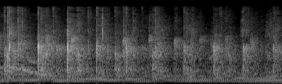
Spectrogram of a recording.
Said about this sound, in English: Let's applaud Jesus for the women of power.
